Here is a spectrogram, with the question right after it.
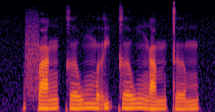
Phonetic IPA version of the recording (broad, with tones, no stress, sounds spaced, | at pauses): f a˨˦ ŋ k ə˨˦ w m ə̰˧˥ j k ə˨˦ w ŋ a˨˦ m t̪ ə˨˦ m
